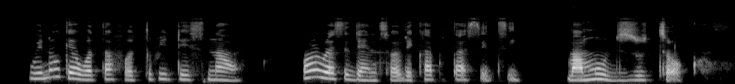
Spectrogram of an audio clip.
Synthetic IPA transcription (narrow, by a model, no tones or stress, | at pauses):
winoɡɛtwɔtafɔt̪ɾidesnãʊ | wɔ̃nɹɛsidɛ̃ntʰɔfdekʰapi̥tasitʰi | mãmũdzutʰɔ̰k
